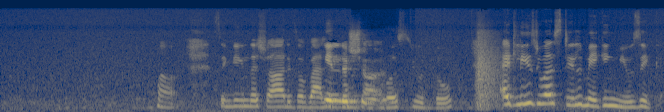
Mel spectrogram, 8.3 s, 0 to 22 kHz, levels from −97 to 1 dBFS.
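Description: From 4.47 to 5.17 s the speech sinks in pieces, about 25 dB down at its deepest, for roughly 0.4 s in all. This is speech suppressed in double talk. An echo canceller likely mistook overlapping talk for echo and turned the speech down.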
